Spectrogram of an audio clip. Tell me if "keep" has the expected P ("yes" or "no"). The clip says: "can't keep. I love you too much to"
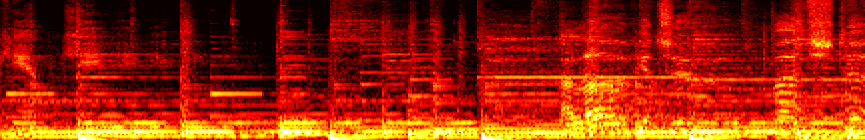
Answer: no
